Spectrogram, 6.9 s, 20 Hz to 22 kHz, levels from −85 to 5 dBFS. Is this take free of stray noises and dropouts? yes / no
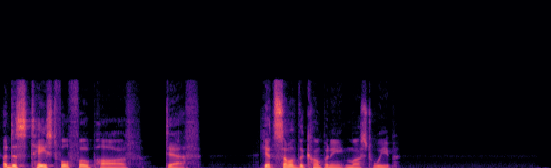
yes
